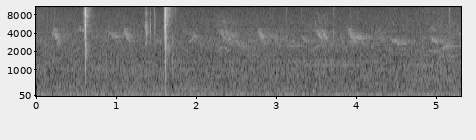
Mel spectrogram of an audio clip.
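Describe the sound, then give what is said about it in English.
Small birds chirp repeatedly outdoors by a front porch, their short high calls scattered over a steady low background hum, with two sharp clicks early on and no one talking. “I know y'all hear the birds. I like to record on my front porch.”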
